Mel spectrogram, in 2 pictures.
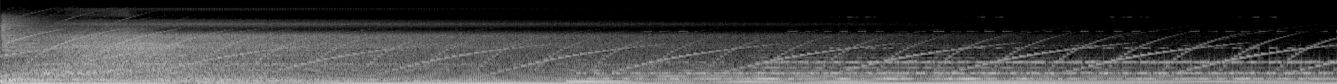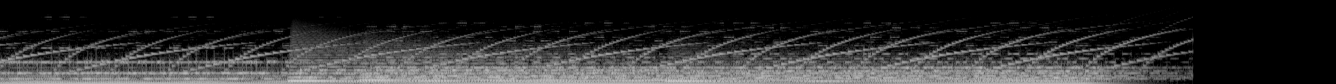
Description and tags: Cool sound created on an old Korg NX5R sound module.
